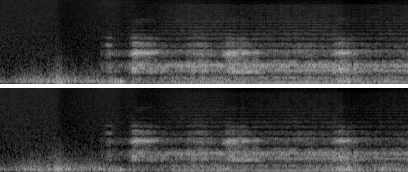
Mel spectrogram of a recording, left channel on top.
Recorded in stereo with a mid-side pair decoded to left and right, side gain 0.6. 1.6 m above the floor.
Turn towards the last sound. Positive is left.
turn(degrees=25)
